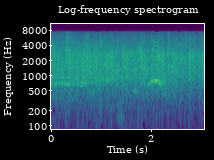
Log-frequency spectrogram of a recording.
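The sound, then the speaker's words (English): A church audience claps steadily for a friend of the speaker, a dense wash of hand claps sustained throughout at an even, fairly loud level with no clear individual beats. “Clap your hands for my friend.”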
